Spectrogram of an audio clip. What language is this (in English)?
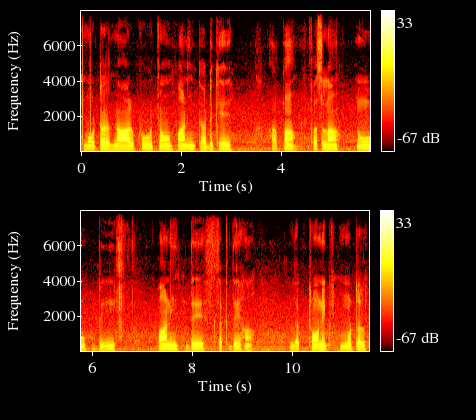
Punjabi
